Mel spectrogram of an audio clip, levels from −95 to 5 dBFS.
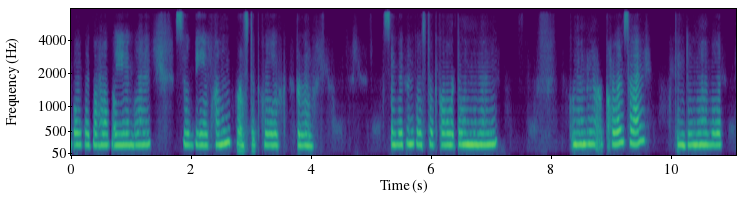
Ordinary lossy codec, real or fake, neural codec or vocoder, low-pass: Opus, 64 kbps; fake; codec, 16 kHz, 0.5 kbps, FreqCodec, smaller model; 7.2 kHz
